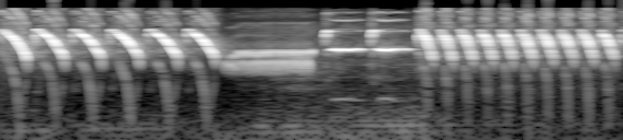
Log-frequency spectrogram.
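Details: Canary singing long and without pause, as a tutor recording for training other birds: a run of fast downward-sweeping whistles, then a buzzy lower note, two clear sharp tones, and a quicker run of sweeping notes.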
